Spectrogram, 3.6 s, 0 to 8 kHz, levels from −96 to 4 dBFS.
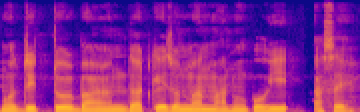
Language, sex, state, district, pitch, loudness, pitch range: Assamese, male, Assam, Sonitpur, 115 Hz, -17 LUFS, 110-120 Hz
